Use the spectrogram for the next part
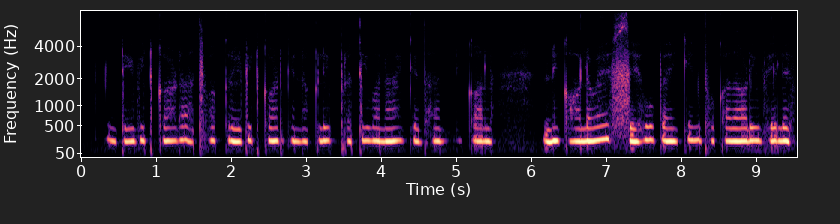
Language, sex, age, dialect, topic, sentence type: Maithili, female, 18-24, Eastern / Thethi, banking, statement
